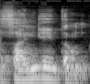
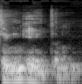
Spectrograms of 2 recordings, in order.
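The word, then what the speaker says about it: Singeetham: to get very upset because say Mr. Sanangeam no it is singam please but after 40 years you have cleared it now nobody can Mr.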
